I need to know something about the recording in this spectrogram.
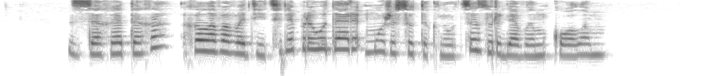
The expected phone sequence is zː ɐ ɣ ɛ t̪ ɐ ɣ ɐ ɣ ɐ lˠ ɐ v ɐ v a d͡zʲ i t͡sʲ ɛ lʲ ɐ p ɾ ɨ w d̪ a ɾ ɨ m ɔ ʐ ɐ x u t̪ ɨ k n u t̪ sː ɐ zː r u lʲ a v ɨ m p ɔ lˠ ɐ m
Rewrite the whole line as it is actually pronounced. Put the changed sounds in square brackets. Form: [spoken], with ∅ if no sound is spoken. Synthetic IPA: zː ɐ ɣ ɛ t̪ ɐ ɣ ɐ ɣ ɐ lˠ ɐ v ɐ v a d͡zʲ i t͡sʲ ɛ lʲ ɐ p ɾ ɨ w d̪ a ɾ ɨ m ɔ ʐ ɐ [s] u t̪ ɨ k n u t̪ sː ɐ [z] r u lʲ a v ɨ m [k] ɔ lˠ ɐ m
